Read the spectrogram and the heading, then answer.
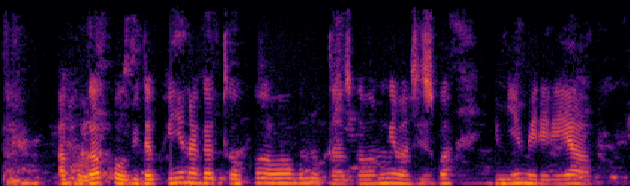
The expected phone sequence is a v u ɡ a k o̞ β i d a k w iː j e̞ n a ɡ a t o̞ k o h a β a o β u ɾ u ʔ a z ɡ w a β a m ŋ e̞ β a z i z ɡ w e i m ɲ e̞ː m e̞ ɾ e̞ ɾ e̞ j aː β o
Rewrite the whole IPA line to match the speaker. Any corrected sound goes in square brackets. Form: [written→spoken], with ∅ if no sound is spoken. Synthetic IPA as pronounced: a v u ɡ a k o̞ β i d a k w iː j e̞ n a ɡ a t o̞ k o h a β a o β u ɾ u [ʔ→t] a z ɡ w a β a m ŋ e̞ β a z i z ɡ w [e→a] i m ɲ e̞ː m e̞ ɾ e̞ ɾ e̞ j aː β o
